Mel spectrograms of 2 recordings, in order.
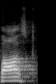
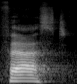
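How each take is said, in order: First: It is said in a British accent. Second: It is said in an American accent. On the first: "आ का जो sound होता है British English में" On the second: "उसको American लोग ए करके बोलते हैं"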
